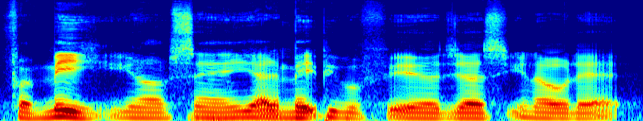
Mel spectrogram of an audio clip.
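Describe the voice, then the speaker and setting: Thirties male host, gravelly, laid-back conversational delivery. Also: medium pitch, fast talker. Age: 30s. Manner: relaxed, repeats "you know what I'm saying". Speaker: podcast host. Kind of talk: casual chat.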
